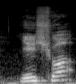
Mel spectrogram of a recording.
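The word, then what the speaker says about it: ישוע: 아 보통 명사입니다 그러니까 예수라고 우리가 발음하는 거 그게 아마 1세기 예수의 귀에는 예슈아 이렇게 들렸을 겁니다 예슈아 예 예슈아 예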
